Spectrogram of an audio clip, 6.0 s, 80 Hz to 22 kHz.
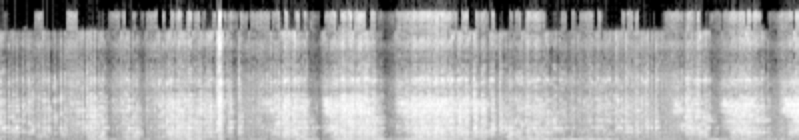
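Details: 1973 Plymouth Fury III V8, off the road 7 years, cold on bad old gas: an uneven, lumpy low idle with occasional stumbles, still spitting and sputtering. Rough running.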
